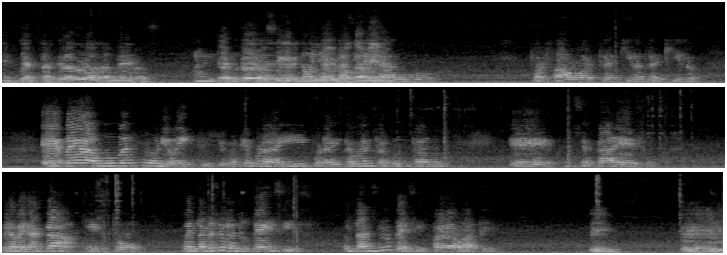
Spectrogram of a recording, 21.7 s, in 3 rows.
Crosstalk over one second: present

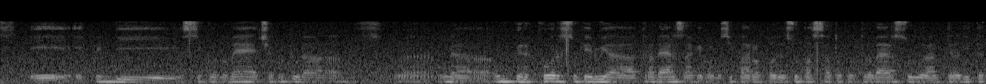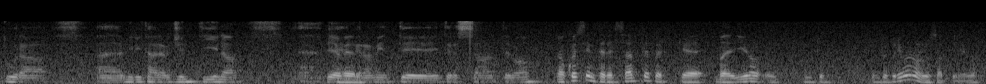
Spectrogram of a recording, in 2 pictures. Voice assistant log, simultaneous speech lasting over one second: none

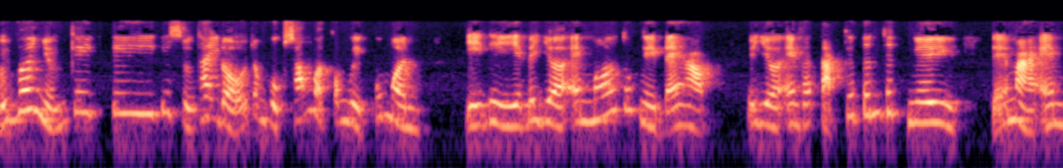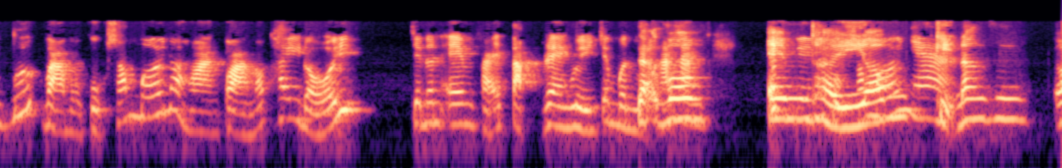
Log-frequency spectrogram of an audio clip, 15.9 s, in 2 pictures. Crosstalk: present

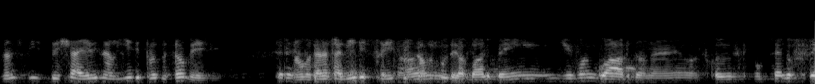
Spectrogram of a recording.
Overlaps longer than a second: present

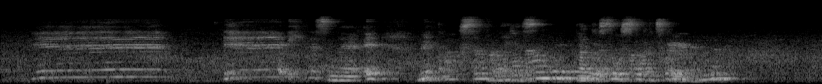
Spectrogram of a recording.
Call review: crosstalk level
present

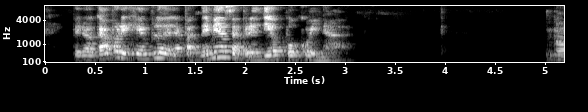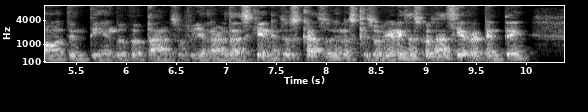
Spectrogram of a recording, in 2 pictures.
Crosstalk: none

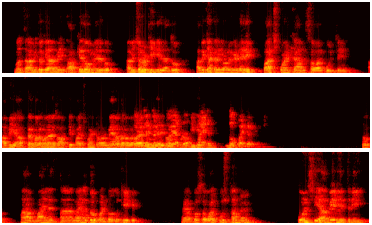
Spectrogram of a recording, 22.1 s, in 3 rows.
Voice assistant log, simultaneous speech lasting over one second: present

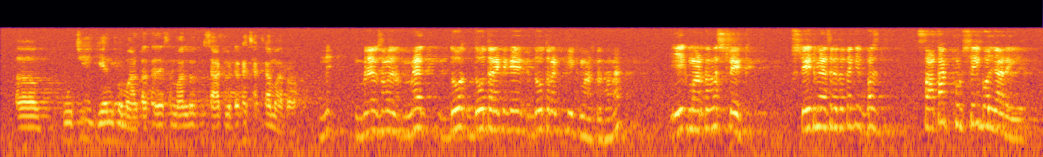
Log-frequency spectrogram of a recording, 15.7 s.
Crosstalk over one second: none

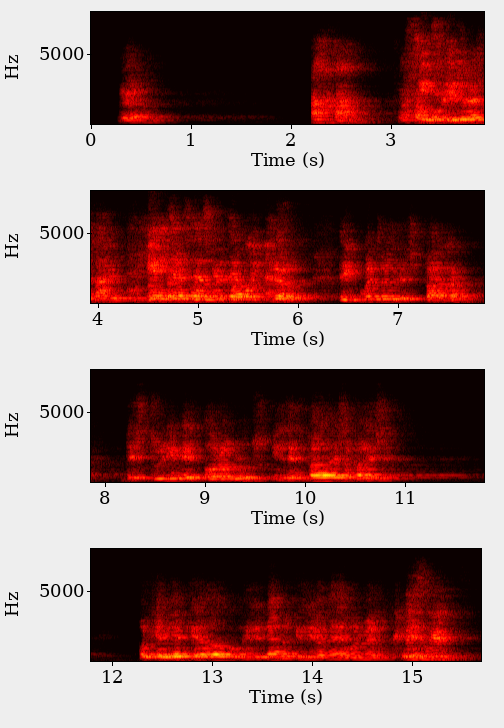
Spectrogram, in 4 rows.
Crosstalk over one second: present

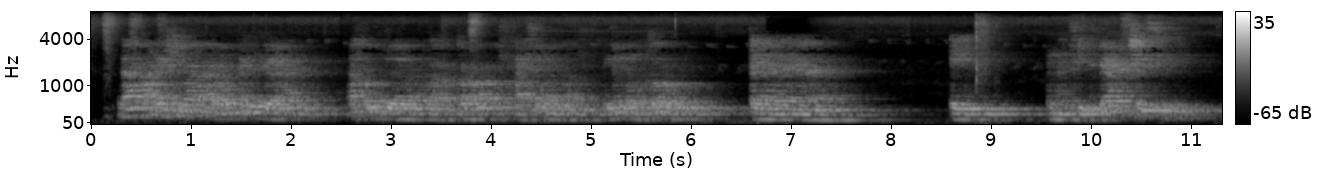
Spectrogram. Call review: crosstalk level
present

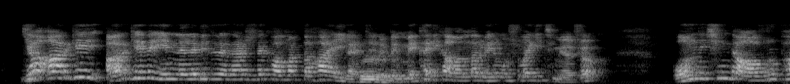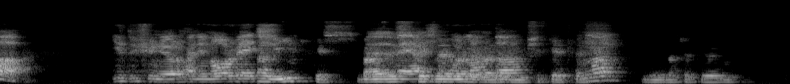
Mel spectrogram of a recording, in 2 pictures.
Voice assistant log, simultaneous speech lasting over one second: present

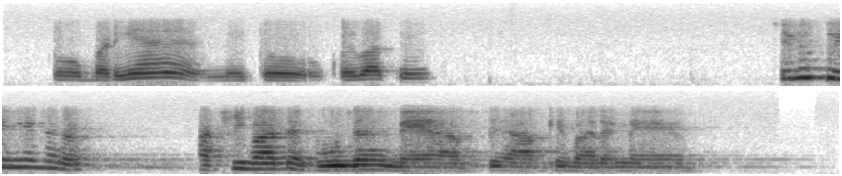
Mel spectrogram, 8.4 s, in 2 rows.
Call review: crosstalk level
none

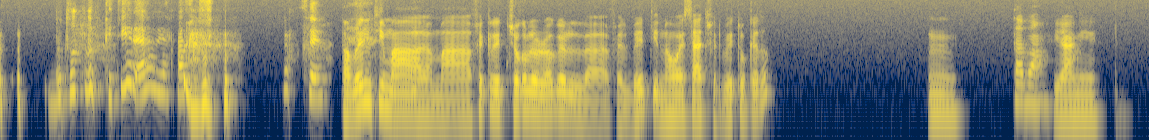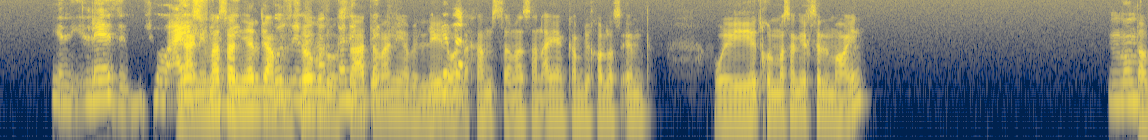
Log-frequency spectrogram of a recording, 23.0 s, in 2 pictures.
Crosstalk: present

